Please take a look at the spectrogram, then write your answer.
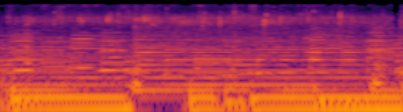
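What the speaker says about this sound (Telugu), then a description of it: "పోపులు వేస్తున్నాము," Mustard seeds, dried red chillies, curry leaves, fenugreek and garlic sizzle and crackle loudly in hot oil for a coriander chutney tempering, a continuous close-up frying hiss with no talking.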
